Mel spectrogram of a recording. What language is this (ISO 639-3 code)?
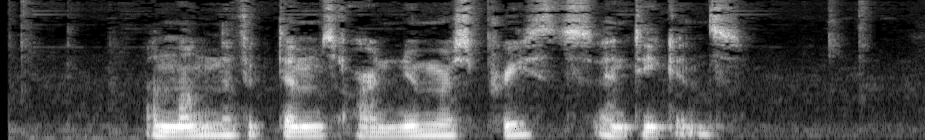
eng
